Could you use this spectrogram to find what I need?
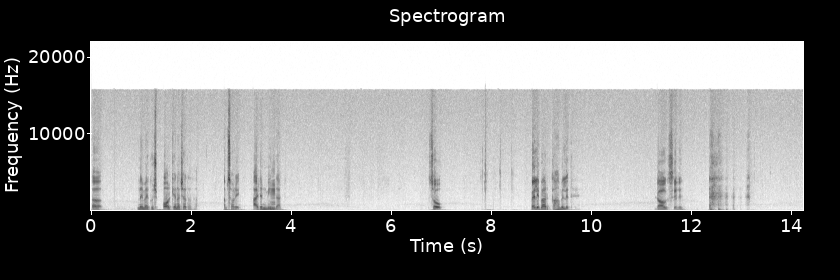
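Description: A young man speaks softly nearby.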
